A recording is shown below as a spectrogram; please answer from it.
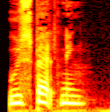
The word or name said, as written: udspaltning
